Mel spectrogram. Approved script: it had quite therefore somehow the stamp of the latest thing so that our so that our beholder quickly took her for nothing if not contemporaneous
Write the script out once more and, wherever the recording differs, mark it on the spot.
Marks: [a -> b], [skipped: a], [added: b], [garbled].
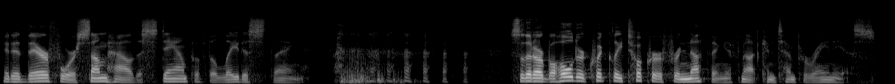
it had [skipped: quite] therefore somehow the stamp of the latest thing so that our [skipped: so that our] beholder quickly took her for nothing if not contemporaneous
